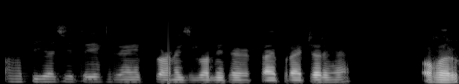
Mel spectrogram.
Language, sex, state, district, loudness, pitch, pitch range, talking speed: Hindi, male, Uttar Pradesh, Etah, -27 LUFS, 110 Hz, 105-120 Hz, 170 wpm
